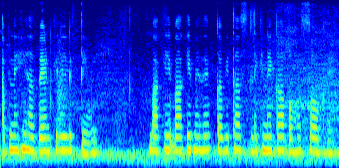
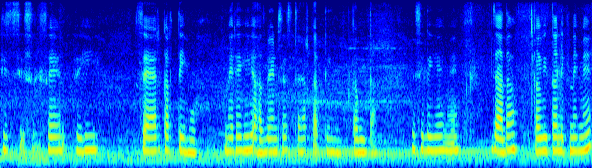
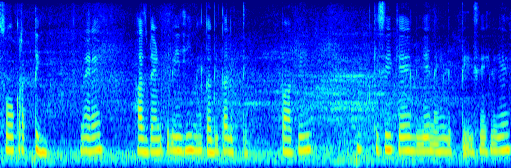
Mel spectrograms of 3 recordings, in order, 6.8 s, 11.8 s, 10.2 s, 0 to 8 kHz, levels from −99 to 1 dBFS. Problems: constant background noise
